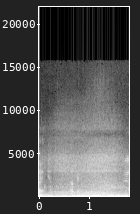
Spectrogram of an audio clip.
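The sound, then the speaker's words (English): A car drives down a mountain in Humacao, following another vehicle, its engine and road noise making a constant low rumble with a broad hiss on top, fairly loud throughout. “So I'll just follow you guys in my car.”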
